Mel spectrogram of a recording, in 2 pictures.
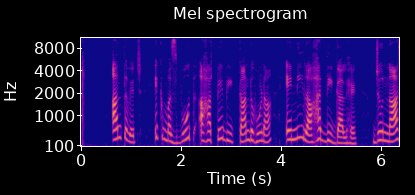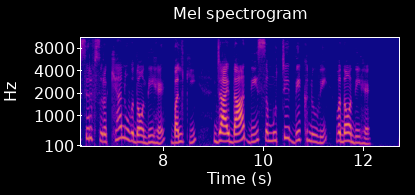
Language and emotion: Punjabi, happy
